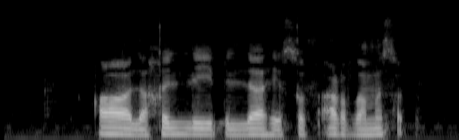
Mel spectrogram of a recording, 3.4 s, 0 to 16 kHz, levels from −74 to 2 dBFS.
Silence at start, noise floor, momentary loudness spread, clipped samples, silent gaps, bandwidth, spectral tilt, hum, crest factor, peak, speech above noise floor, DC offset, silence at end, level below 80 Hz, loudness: 0.75 s; -61 dBFS; 11 LU; under 0.1%; none; 10 kHz; -8 dB/octave; none; 20 dB; -6 dBFS; 37 dB; under 0.1%; 0.45 s; -56 dBFS; -25 LUFS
